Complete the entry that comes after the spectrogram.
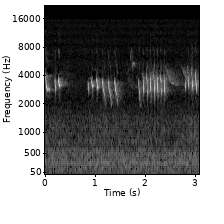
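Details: A European greenfinch sings beside a motor racing circuit, mixing single chirps with quick trilled runs of evenly repeated notes, the phrases clear and loud above a weak low background noise.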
